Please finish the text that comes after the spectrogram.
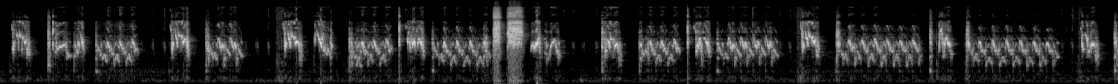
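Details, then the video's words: Male budgerigar communication sounds: continuous bouts of fast, buzzy, pulsed warbling chatter with intermittent squawks, one loud harsh burst midway. "sonido de comunicación de periquito macho /sonido de perico australiano/periquitos australianos"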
